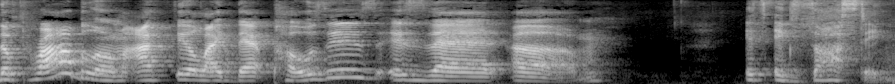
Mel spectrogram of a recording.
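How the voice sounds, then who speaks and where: With an American accent, a woman speaks very slowly at a medium pitch, her tone bright and sharp and her intonation lively. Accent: southern twang, suppressed at work. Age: 20s. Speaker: beauty vlogger. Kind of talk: casual chat. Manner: conversational with fillers.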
